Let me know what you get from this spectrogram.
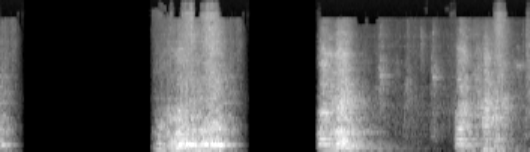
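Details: Polar bear giving three harsh, growling roars, the later two trailing off more slowly, with silence between them.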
